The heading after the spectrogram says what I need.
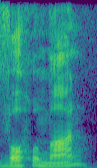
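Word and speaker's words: Vohu Manah: In ancient Irani, in Zarathustra, the name is pronounced Vohuman, which means good mind.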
